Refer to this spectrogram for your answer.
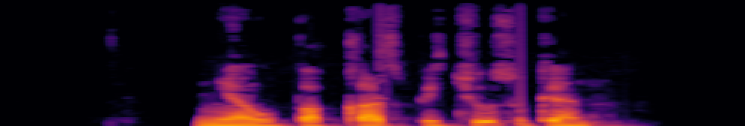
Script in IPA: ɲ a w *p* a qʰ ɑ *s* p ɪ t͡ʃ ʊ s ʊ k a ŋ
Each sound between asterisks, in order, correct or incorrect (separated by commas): correct, correct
